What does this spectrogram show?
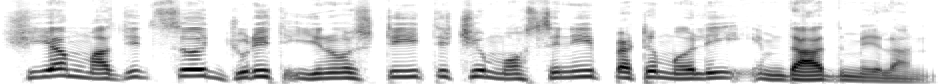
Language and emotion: Kashmiri, neutral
